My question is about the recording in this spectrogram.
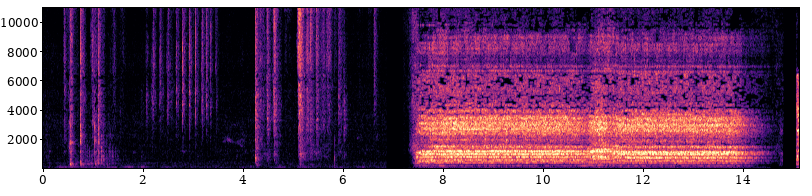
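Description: A voice holds one long, steady note for about six seconds, with a single shift in pitch midway, after a few seconds of faint clicks and taps.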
